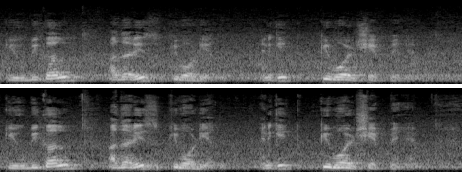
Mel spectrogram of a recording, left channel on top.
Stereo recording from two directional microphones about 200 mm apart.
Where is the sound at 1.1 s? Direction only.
60° right (ahead or behind).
